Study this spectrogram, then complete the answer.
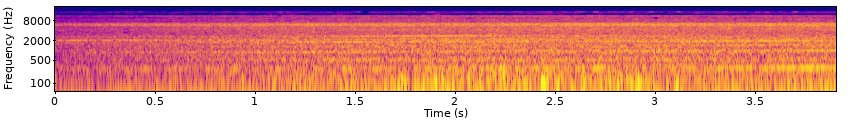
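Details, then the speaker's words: Mercedes M271 after replacing the leaking oil pump hose A2711870201 and plugging the balance-shaft tensioner hole, restoring oil pressure. It pulls smoothly from idle to about 1500 rpm with no rattle; the exhaust VVT cam clatter is gone. "机油压力上来以后，VVT 轮的异响也解决了啊。因为这车271是排气调节多啊，听声。OK 啊，没有之前的嘎啦嘎啦响啊。"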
